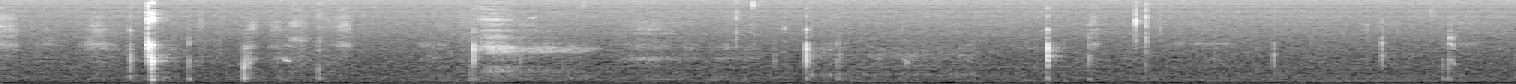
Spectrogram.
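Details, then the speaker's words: Baby with hiccups: hiccup sounds. "so much for the cute stuff yeah everyone's going to love to see this got the hiccups save for posterity"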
